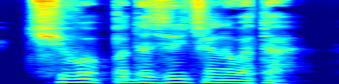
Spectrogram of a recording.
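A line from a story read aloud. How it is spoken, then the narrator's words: Whisper. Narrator (Russian): прошептал Егор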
